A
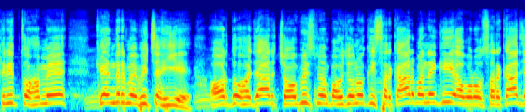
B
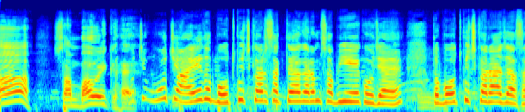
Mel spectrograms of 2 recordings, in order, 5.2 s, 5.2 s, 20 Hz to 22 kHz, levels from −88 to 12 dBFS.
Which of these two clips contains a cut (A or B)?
B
